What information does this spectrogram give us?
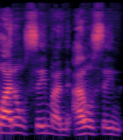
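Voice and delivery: ordinary delivery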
